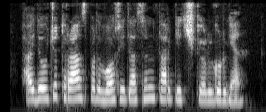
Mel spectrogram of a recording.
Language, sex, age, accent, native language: Uzbek, female, 18-24, Surxondaryo, Uzbek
